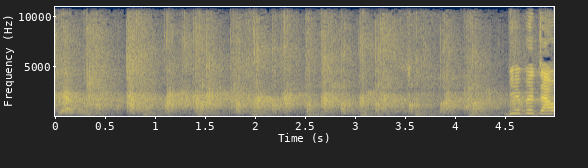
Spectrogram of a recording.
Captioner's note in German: Beifall SPD und vereinzelt Freie Demokraten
